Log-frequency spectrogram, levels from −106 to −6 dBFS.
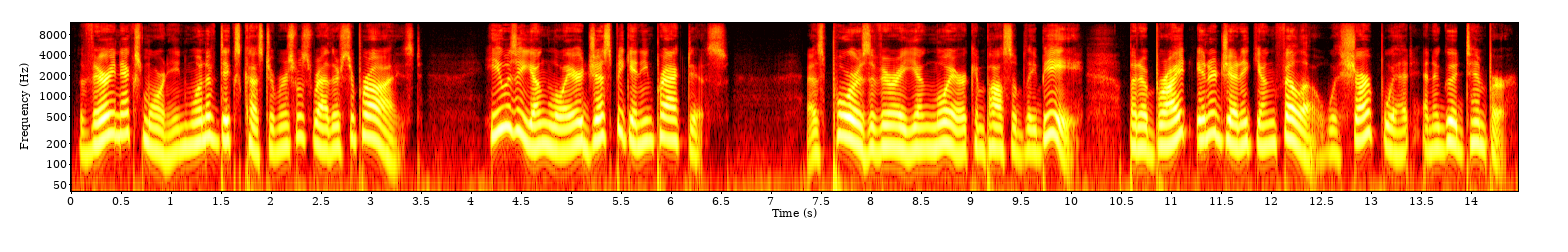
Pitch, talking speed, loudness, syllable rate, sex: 195 Hz, 170 wpm, -19 LUFS, 5.1 syllables/s, female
